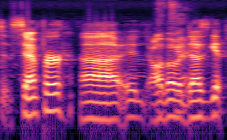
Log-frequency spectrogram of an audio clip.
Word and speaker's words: SEMPRE: Well, thank you, and we pronounce it SEMPRE, although it does get pronounced SEMPRE quite often.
